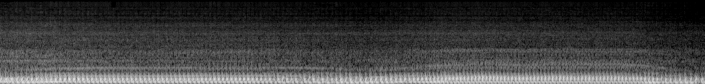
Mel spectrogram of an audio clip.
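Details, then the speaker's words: Honda NAVI, fully warm, after carb tuning (fuel screw about 2.75 turns out): quarter-throttle blips rise and settle smoothly, no stumble or hesitation; the former quarter-throttle bog is completely gone, clean throttle response. "That's that quarter throttle bog that isn't there anymore. Just a quarter throttle. Completely gone. No stuttering, no buffering, no nothing."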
